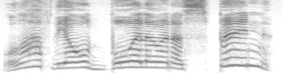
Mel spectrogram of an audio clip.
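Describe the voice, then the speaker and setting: A man's voice: very high-pitched, sing-song, normal speed, no room sound, studio quality, pitched above the performer's own voice. A man voicing cheeky, mischievous young twin engines in a children's storybook, with a rude, whining manner.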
